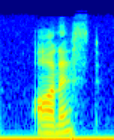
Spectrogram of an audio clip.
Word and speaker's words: honest: behold exhaust inhabit unhorse H should always be sounded except in the following words air herb honest honor our humor and Umble and all their derivatives such as humorously derived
